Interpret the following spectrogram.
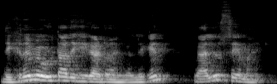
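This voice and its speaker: A man's voice: mid-range voice, sing-song, quick pace, lo-fi sound. A man with an Indian accent teaching maths step by step, often stopping to check that students follow. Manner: explains step by step, often asking rhetorical checks. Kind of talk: Hinglish classroom lesson. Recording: roomy echo.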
